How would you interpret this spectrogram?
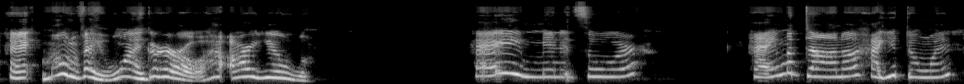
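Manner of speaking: high, lilting hello; delighted greeting. Real, not acted. Streamer welcoming viewers by name, delighted greeting.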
